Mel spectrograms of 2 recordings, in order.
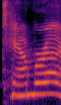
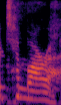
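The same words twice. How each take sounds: First: Tamara said as TAM-uh-ruh; Tamara rhyming with camera; first-syllable stress on Tamara. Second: Tamara said as tuh-MAR-uh; Tamara as tuh-MAR-uh, falling at the end; middle-syllable stress on Tamara. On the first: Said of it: "is it Tamara or Tamara". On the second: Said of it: "It's Tamara". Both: Shown as a demonstration.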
